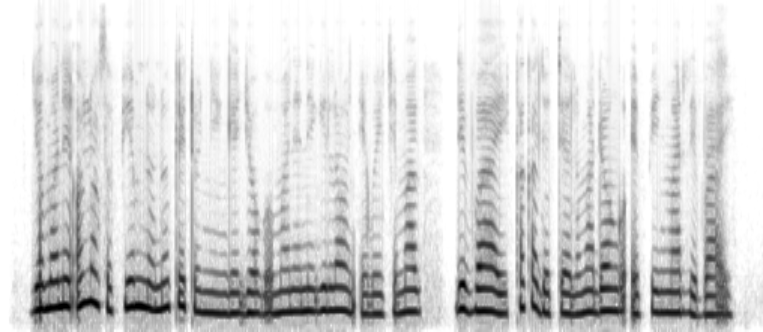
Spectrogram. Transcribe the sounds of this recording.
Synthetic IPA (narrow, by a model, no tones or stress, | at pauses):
d͡ʒɔmanɛʔɔlɔsɔpjemnonoketoɲiŋɡed͡ʒɔɡɔ̰manɛnɪɡɪlɔɲewet͡ʃemaɡ | divaikakad͡ʒɔtɛlɔmadɔŋɡɔ̰ʔepiɲmardivaḭ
